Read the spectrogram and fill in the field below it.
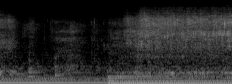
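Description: Water streams steadily into rice for microwaving, a continuous close pour whose pitch shifts partway as the flow changes, with no talking.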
